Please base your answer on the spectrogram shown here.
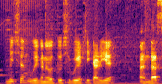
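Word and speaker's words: Shibuya Hikarie: to finish today's mission we're gonna go to shibuya hikaria and that's how it's pronounced look at the logo and we're gonna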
